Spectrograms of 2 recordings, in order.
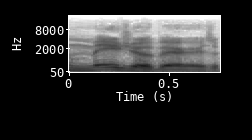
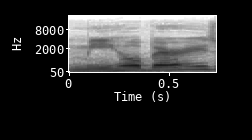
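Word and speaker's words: Mejoberry: And apparently these aren't called mejo berries. Apparently like mijo berries or something like that, so I've been pronouncing it wrong this entire time.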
